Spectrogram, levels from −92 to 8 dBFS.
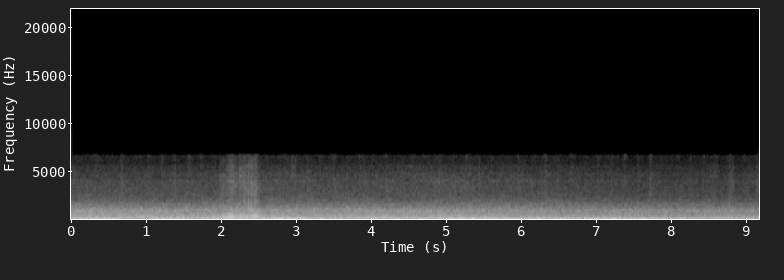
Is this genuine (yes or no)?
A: no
